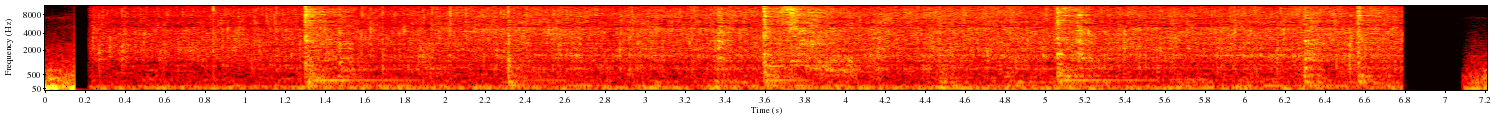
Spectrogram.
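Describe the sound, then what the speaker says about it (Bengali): Plenty of onion frying in a pan for potol posto, a dense continuous sizzle broken by repeated scrapes and clatters of a spatula stirring, close and loud, cutting off briefly near the end. "এখানে পটল পোস্তর জন্য বেশ কিছুটা পেঁয়াজ ভেজে নিচ্ছি"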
